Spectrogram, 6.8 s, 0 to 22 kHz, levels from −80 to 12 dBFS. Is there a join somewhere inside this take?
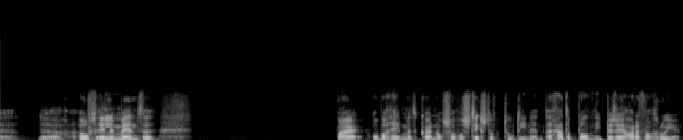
no; 0 cuts

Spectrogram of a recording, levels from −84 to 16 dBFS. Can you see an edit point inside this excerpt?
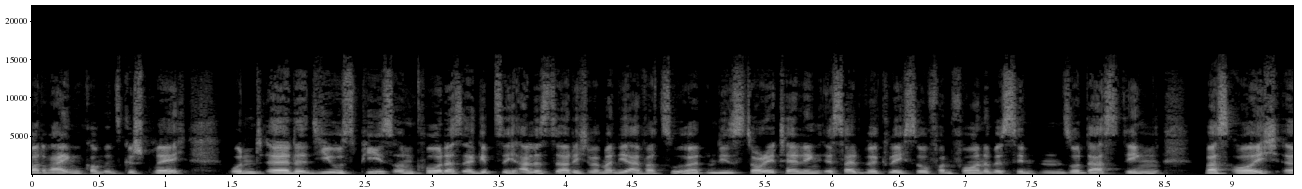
no; 0 cuts

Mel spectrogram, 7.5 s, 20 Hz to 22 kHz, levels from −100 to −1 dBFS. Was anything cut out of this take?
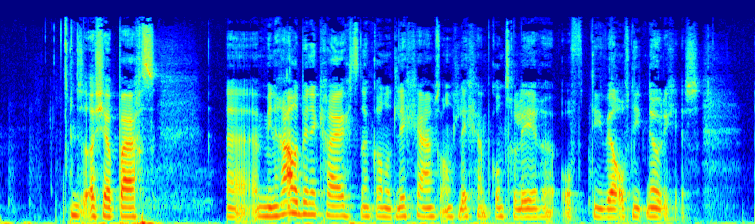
yes; 1 cut; at 4.4 s

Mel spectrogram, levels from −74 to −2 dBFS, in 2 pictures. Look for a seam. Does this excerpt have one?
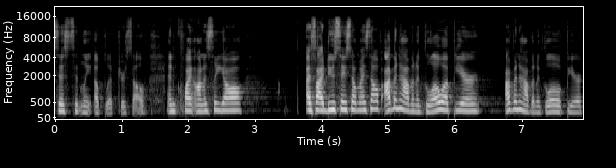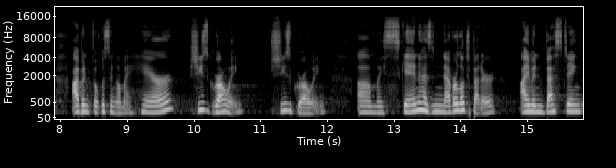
no; 0 cuts

